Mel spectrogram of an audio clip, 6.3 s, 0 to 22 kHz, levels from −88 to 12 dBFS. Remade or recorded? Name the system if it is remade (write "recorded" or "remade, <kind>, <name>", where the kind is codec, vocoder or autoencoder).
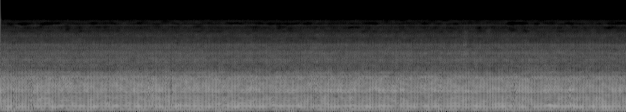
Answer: remade, vocoder, Vocos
